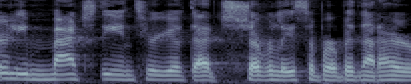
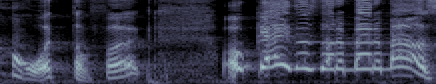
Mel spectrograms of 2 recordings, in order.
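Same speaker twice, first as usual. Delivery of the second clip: laughing what the fuck, then much higher okay; relieved surprise. Real, not acted. Finding out she owes only eleven thousand, high relieved surprise. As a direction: relief breaking into a high squeak.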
